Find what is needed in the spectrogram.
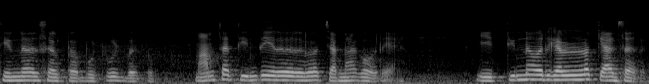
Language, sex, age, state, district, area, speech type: Kannada, female, 60+, Karnataka, Mysore, rural, spontaneous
